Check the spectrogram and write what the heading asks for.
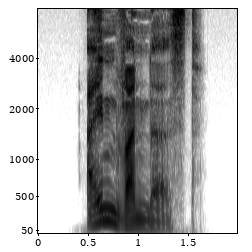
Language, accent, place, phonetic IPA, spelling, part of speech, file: German, Germany, Berlin, [ˈaɪ̯nˌvandɐst], einwanderst, verb, De-einwanderst.ogg
- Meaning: second-person singular dependent present of einwandern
